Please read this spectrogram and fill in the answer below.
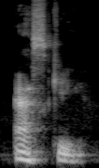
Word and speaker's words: ASCII: We pronounce that ASCII.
